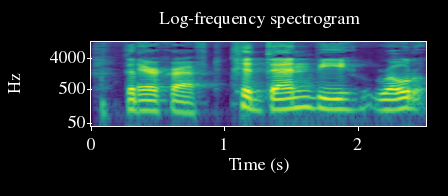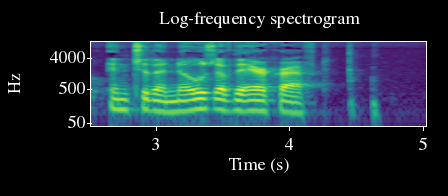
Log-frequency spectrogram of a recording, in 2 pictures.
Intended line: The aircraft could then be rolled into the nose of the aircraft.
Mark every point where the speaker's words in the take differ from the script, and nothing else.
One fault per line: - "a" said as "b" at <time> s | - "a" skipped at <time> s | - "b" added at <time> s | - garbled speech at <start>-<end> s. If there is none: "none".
none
